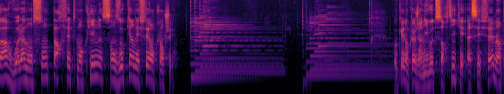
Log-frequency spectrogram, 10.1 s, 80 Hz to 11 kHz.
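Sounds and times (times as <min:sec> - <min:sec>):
clean electric guitar chords: 0:03.8 - 0:09.0.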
